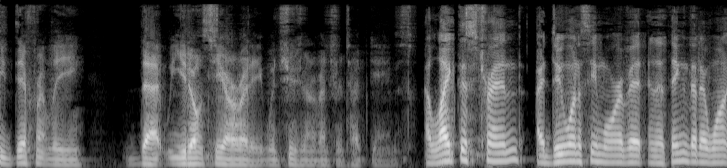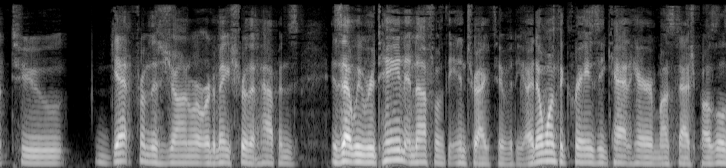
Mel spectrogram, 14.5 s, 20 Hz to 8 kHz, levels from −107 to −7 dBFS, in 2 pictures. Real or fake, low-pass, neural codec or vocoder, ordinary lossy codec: fake; 7.2 kHz; codec, 16 kHz, 16 kbps, FreqCodec, larger model; AAC, 32 kbps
